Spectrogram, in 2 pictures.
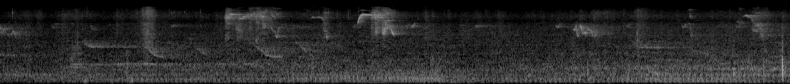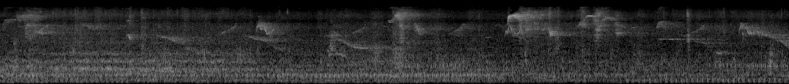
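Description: Birds chirping: many short, high calls that fall in pitch, scattered throughout, with the loudest around four seconds in and again near thirteen seconds. Beneath them is a faint steady outdoor background, and one sharp click comes about halfway through.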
